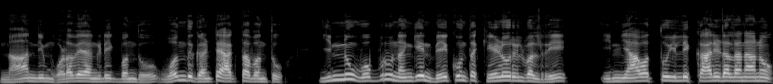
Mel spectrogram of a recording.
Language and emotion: Kannada, angry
